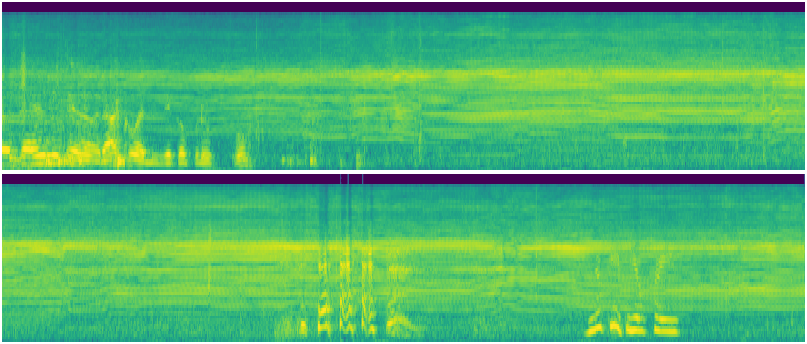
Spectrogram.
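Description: Electric hair clippers running with a steady buzz as they cut a child's hair.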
